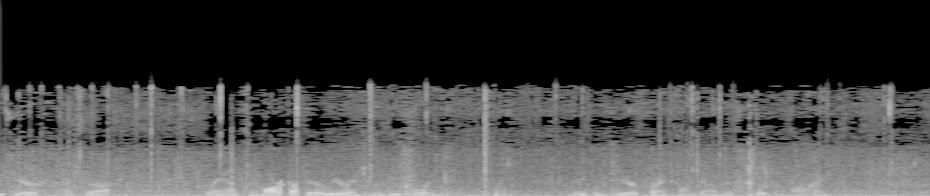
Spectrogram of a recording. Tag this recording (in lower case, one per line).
speech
